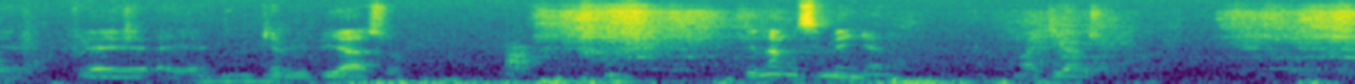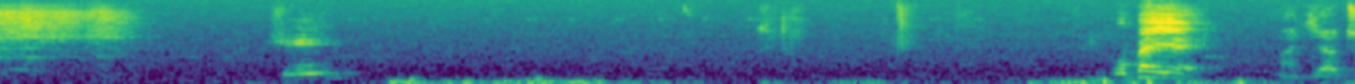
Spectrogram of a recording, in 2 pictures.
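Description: A second man answers calmly close by.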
